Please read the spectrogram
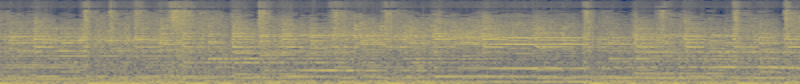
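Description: Instrumental music, loud and even, with held notes and percussive hits.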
